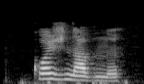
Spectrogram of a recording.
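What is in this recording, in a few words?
"козьнавны", Komi, female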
